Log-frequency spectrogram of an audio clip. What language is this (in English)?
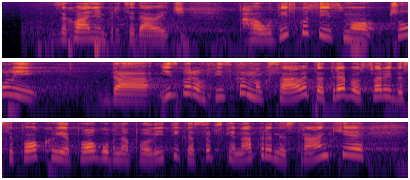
Serbian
